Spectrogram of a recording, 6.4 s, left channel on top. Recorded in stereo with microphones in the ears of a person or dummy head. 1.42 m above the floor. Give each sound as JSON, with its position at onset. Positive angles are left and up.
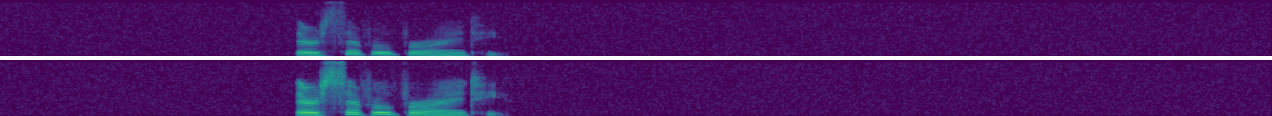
{"t": 1.5, "sound": "a woman speaking", "side_deg": -45}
